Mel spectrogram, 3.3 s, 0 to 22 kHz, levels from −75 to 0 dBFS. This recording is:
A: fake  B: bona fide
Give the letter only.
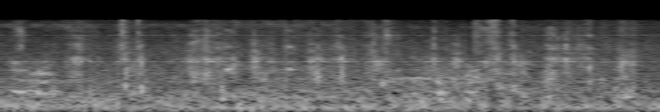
A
